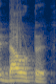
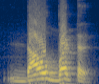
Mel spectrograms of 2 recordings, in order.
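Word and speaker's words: doubt: डाउट। डाउबट, डाउबट नहीं बोलते ना, तो क्यों? इसको डाउट कहा जाएगा, बी साइलेंट है।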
